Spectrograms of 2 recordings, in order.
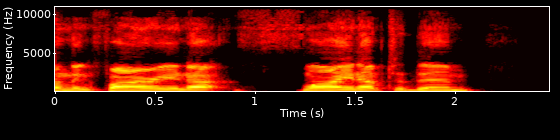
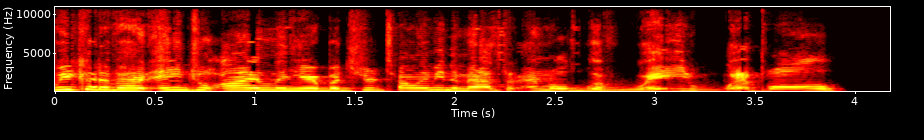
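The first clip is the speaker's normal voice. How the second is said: put-on, pitched-up, peeved, griping rant; 6 semitones higher than usual. Discussing a Sonic cameo, imagining die-hard fans' reaction, imitating pissed-off Sonic fans. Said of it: "some Sonic fans being pissed off at this".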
